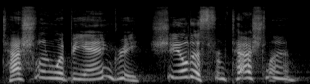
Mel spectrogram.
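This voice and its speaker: A man as whimpering, high-voiced frightened beasts. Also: expressive, measured pace, creaky, bright, forceful tone, exaggerated voice. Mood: terrified. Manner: whimpering, wailing. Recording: long hall-like reverb.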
